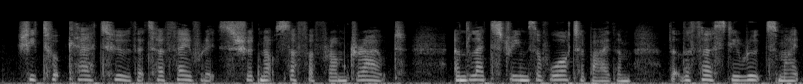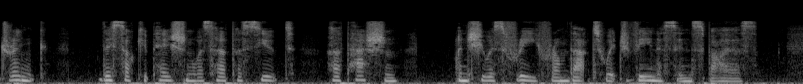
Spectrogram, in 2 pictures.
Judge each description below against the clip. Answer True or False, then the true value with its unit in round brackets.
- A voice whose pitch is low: False (185 Hz)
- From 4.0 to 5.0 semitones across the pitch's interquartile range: False (3.0 semitones)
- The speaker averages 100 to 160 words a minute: True (155 wpm)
